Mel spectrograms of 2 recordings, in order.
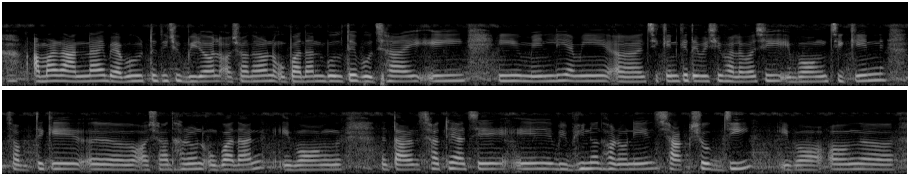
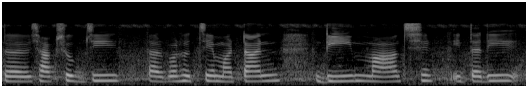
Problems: none marked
